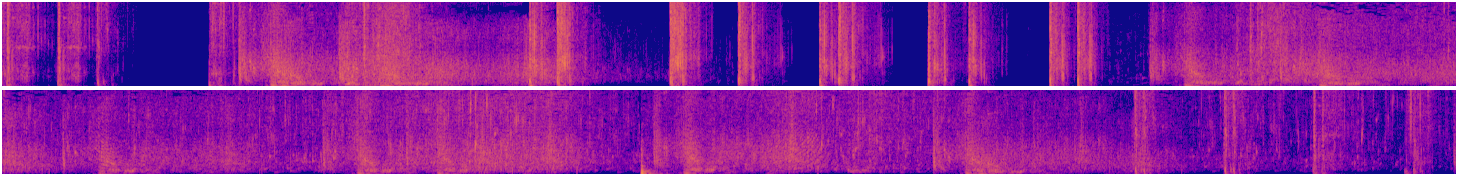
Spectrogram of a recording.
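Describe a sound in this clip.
Water flows and trickles.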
